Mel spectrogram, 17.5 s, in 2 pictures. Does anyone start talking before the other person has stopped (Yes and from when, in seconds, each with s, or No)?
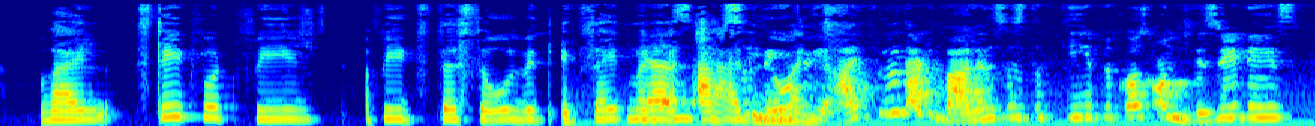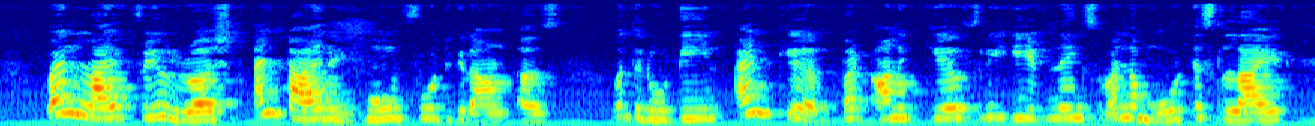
Yes, from 4.3 s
